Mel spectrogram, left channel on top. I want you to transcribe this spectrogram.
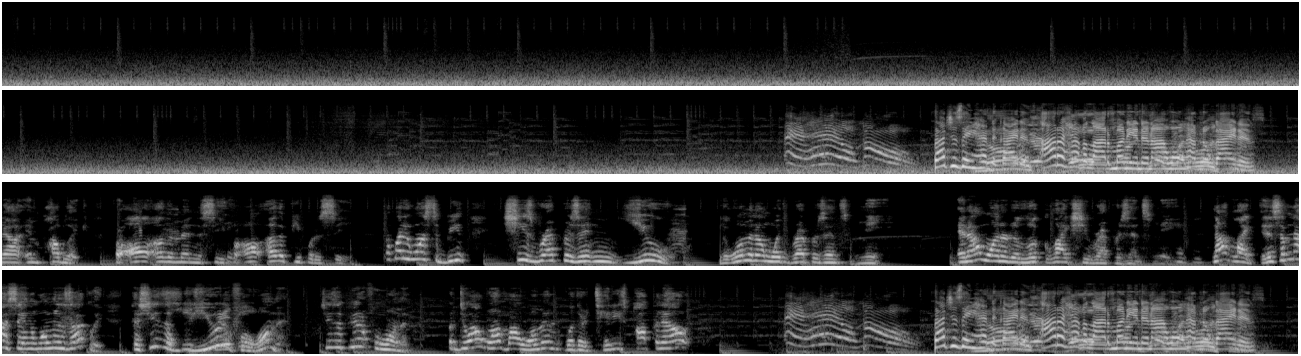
out in public for all other men to see, for all other people to see. Nobody wants to be. She's representing you. The woman I'm with represents me. And I want her to look like she represents me. Not like this. I'm not saying the woman is ugly, because she's a beautiful pretty. woman. She's a beautiful woman. But do I want my woman with her titties popping out? Man, hell no. I just ain't had the guidance. their I don't have a lot of money and then I won't have no guidance.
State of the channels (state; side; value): noise; left; rumble, 8 dB below the sound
